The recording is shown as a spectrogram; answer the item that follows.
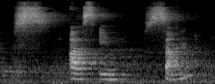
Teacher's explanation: the tongue moves close to the alveolar ridge, creating a high-pitched hiss as air flows through the gap.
